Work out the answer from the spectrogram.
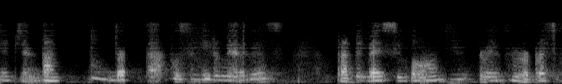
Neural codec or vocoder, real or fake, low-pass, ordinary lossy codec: codec, 44.1 kHz, 0.9 kbps, DAC; fake; 7.2 kHz; none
